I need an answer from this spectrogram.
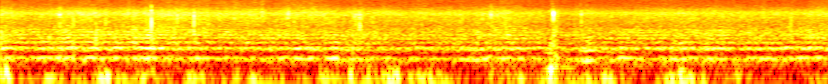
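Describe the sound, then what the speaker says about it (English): A steady swarm of bees drones continuously, a dense, even buzzing with occasional brief clicks, fairly faint and without any voices. "these are African killer bees."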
